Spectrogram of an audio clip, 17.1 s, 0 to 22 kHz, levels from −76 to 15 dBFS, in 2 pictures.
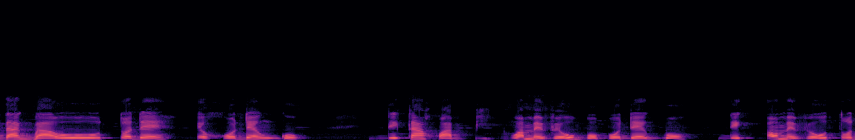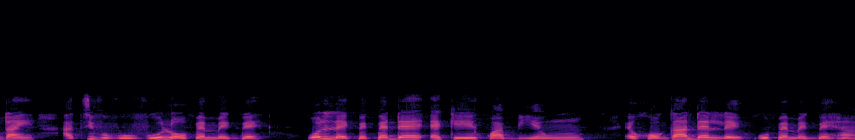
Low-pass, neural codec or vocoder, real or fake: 7.2 kHz; none; real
